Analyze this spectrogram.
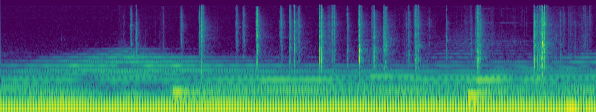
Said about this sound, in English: Please, shuffle the cards.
